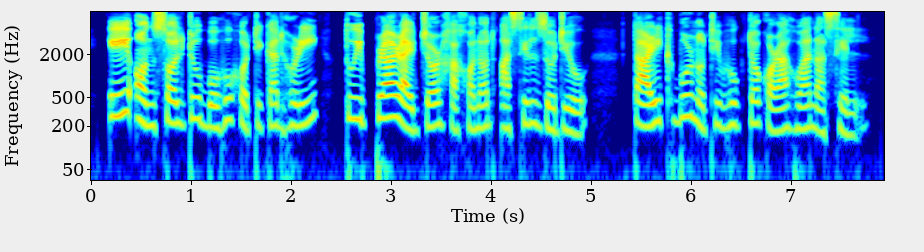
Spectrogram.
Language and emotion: Assamese, neutral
